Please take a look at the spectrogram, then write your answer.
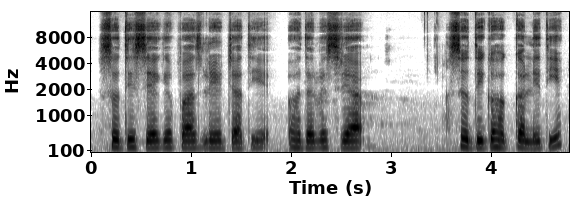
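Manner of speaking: ordinary delivery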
